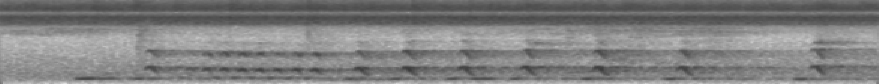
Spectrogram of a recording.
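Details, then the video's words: Siamang calling at medium-close range in Ketambe Forest, with a few lar gibbons in the background. A series of hooting notes with rich overtones, each sliding sharply downward, comes about every half second and builds in pitch. A steady high insect hiss runs throughout. "Siamang Gibbon. MCU Calls."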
